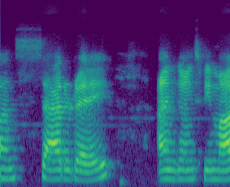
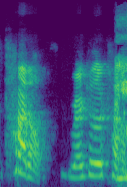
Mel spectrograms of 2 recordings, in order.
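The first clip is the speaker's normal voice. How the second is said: louder, insisting on cuddle; 7 dB louder than usual. Retold or imitated. Host clearing up that she only meant cuddling, firmer louder insisting. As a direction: set the record straight, firmly. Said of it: "I know where your mind's going".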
